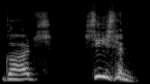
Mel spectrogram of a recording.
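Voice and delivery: loud commanding shout; shouted order. Acted. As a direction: bark the order at guards. Lord ordering guards.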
